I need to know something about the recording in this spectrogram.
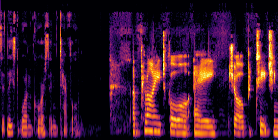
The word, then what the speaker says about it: TEFL: a tefl course so what's a tefl course t-e-f-l pronounced tefl for short is stands for teaching English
